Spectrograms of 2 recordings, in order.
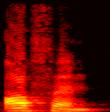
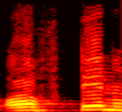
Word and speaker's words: often: ऑफन, इसको T silent होता है, ओ एफ टी एन, इसको ऑफ्टेन नहीं पढ़ना है, क्या ऑफन।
